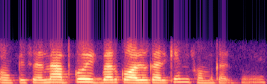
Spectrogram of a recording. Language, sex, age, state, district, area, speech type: Hindi, female, 18-30, Madhya Pradesh, Chhindwara, urban, conversation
